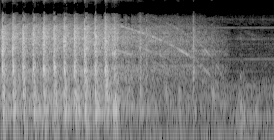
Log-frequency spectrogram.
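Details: Engine cranks in quick even beats, roughly nine per second, then spins down without firing; crank, no start.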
